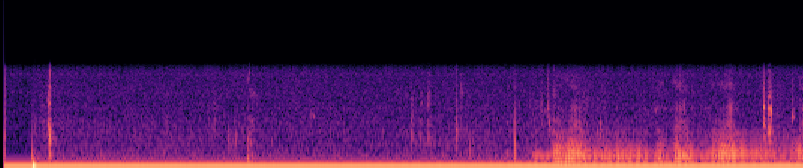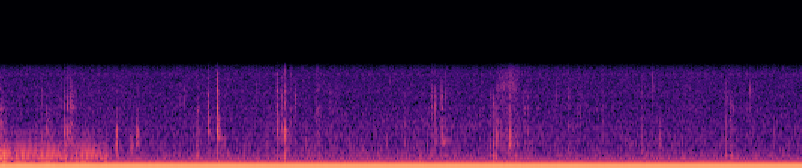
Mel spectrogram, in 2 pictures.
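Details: Sardonicus, a cat that growls constantly, even while eating: a low, rumbling throaty growl swelling for about three seconds midway, surrounded by sharp clicking and chewing-like ticks.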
